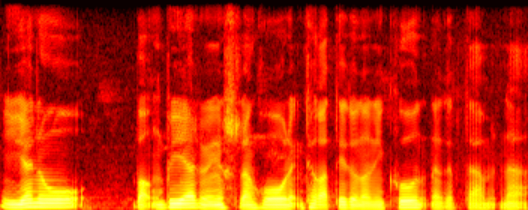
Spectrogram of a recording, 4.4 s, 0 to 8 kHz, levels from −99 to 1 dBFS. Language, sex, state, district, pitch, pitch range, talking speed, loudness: Garo, male, Meghalaya, West Garo Hills, 110 Hz, 105-125 Hz, 110 wpm, -16 LUFS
